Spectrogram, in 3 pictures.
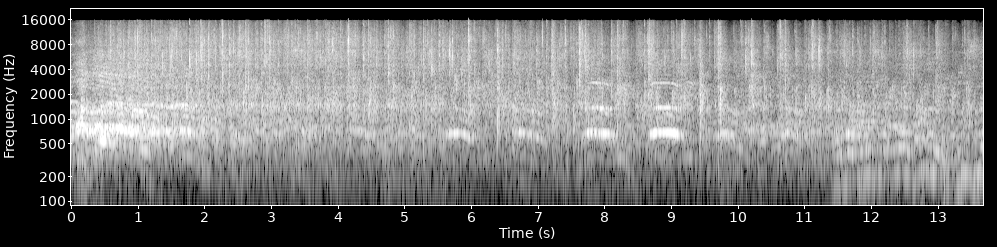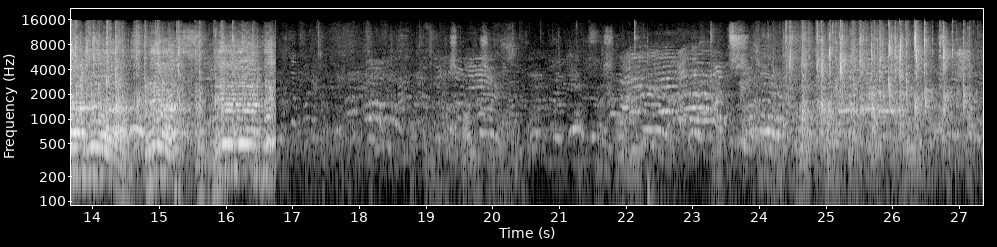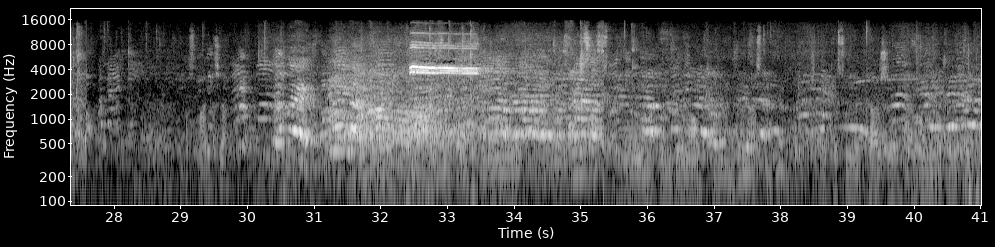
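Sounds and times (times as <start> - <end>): footballers shouting: 0.0 - 16.8, 30.4 - 35.4
players and spectators calling out: 0.0 - 16.8, 29.9 - 41.0
open-air stadium ambience: 0.0 - 41.0.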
